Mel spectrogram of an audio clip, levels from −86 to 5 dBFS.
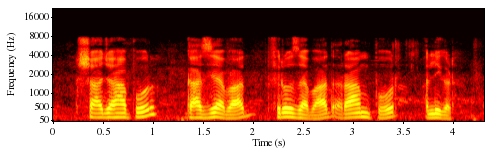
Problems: background sounds at intervals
